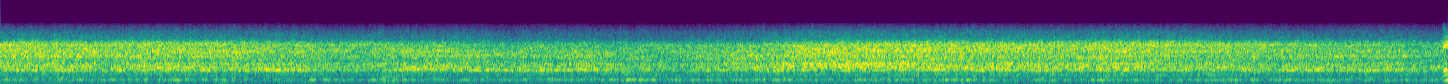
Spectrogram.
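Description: A stadium crowd roars steadily through a television speaker.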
